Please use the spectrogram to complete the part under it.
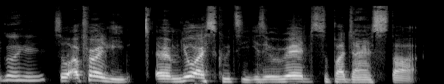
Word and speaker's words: UY Scuti: Is it U Y Scuti? – UY Scuti.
